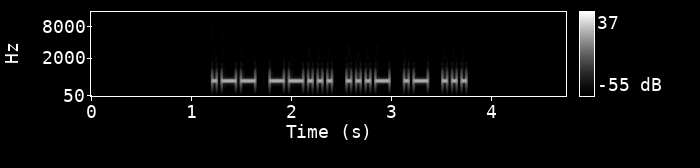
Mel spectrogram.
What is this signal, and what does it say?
Morse code, heard as a keyed tone, about 25 wpm, 700 Hz. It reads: W7VAS
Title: K1USN SST QSO Practice - 25wpm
